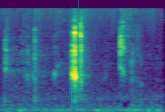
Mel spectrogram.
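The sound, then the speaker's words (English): Someone chewing a hard cough drop, with sharp crunchy bites at irregular moments, one strong double crunch in the middle, plus softer clicks and a low steady hum underneath. “It's a cough drop.”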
